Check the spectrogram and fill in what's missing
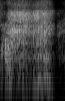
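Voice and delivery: rasped, unvoiced outcry imitating a character; voiceless mock gasp. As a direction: let out a breathy mock screech. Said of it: "and then he goes".

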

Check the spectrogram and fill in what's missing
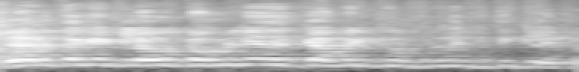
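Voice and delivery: high, breaking up with giggles; tongue twister through tickle laughter; being tickled. Real, not acted. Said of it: "te concentres en que tenés cosquillas". (con cosquillas, entre risas)

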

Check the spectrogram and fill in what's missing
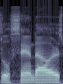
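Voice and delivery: ordinary talk, nothing marked

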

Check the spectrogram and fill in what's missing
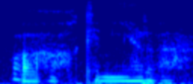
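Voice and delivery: whispered curse, slow; cursing under breath. Real, not acted. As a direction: hiss a curse to yourself. Missed penalty, whispered curse.

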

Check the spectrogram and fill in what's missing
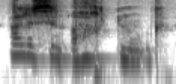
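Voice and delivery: put-on high, shaken girl's voice, lightly stammered; stammering. Conny stammers to the worried woman. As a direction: get the words out while still shaken. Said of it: "stammelt Conny".

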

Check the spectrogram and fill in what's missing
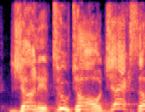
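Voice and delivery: ordinary talk

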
